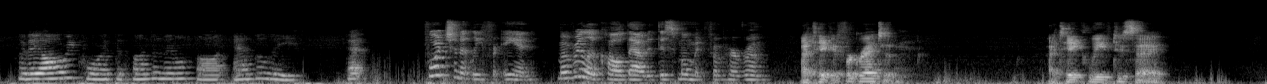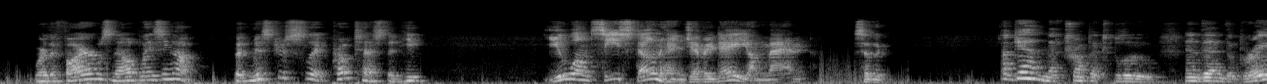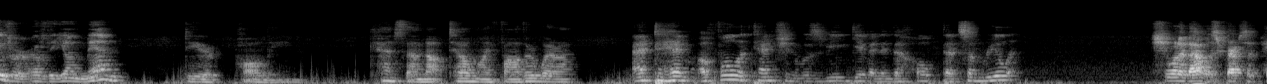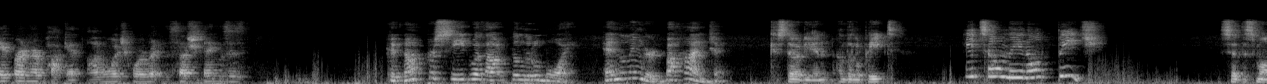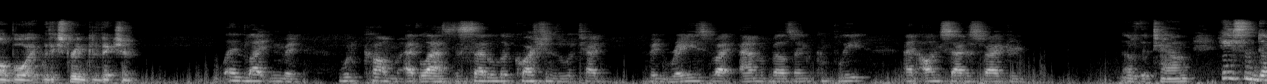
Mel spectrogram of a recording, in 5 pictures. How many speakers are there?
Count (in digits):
9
